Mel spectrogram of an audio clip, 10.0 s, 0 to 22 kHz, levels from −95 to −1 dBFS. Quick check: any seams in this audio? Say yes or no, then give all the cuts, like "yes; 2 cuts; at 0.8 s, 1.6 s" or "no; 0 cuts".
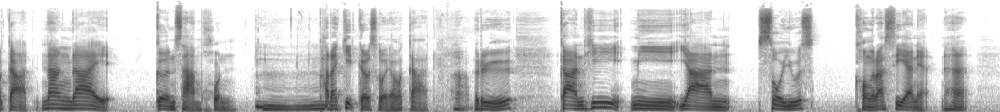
no; 0 cuts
